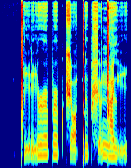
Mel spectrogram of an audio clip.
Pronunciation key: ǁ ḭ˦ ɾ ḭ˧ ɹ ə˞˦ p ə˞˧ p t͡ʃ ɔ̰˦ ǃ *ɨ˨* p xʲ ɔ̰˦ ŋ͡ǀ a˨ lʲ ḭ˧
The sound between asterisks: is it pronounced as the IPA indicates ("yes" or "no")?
yes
